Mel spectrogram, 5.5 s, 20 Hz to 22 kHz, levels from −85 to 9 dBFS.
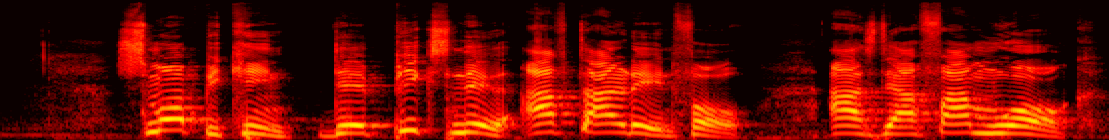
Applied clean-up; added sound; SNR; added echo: none; none; none; none.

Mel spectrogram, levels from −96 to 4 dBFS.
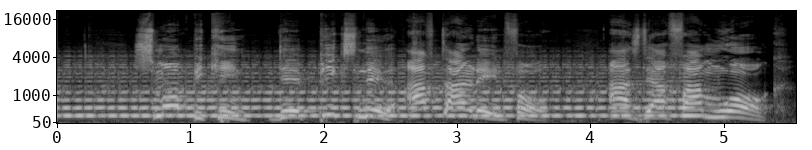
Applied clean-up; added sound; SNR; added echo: none; Bowed string instrument; 1 dB; none.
